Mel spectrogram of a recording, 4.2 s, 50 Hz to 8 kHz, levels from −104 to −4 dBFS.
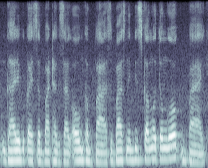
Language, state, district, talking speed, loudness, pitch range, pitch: Kokborok, Tripura, West Tripura, 170 wpm, -15 LUFS, 130-140 Hz, 135 Hz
